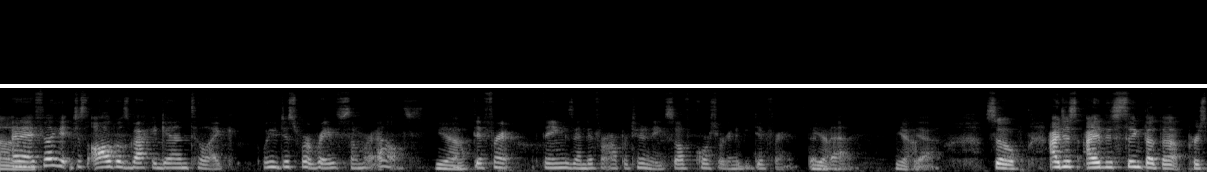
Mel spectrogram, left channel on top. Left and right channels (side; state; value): left; silent; digital silence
